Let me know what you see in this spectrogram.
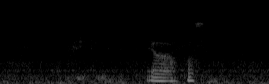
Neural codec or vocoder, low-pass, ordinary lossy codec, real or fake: codec, 24 kHz, 0.9 kbps, WavTokenizer, small release; 7.2 kHz; none; fake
